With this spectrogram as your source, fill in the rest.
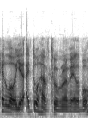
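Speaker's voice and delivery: unusual, exotic-sounding character voice. Voicing a barkeeper who answers guests asking for rooms: exotic voice. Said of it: "what an exotic voice".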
